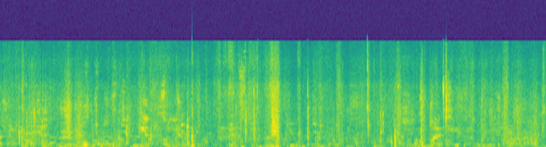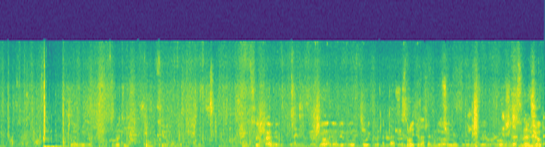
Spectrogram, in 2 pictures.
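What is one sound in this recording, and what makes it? Several men and women talk over one another close by.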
